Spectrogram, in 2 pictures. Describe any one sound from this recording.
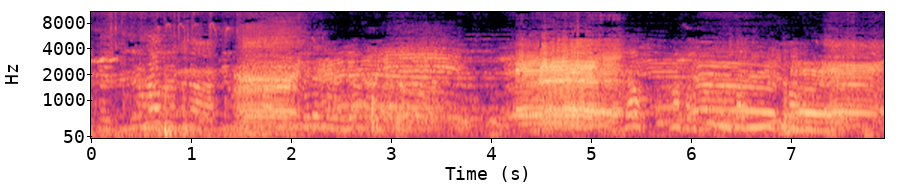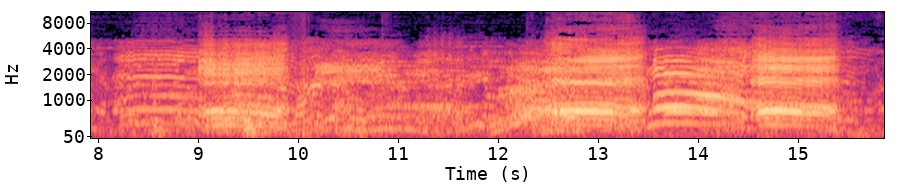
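A flock of goats bleats loudly and continuously close by.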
